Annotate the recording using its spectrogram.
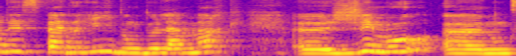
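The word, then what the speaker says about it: Gaimo: donc de la marque Gémeaux, donc ça s'écrit G-A-I-M-O, donc pas Gémeaux comme les magasins de chaussures et de vêtements, hein, c'est une autre marque.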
